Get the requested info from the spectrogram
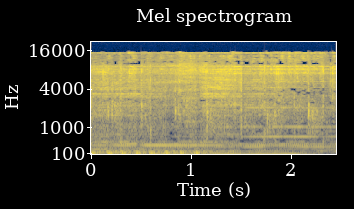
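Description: A live worship band playing between sung lines, with a quick, even pulse of bass and drums. About a second in, the pulse gives way to a held low bass note under a sustained keyboard tone.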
